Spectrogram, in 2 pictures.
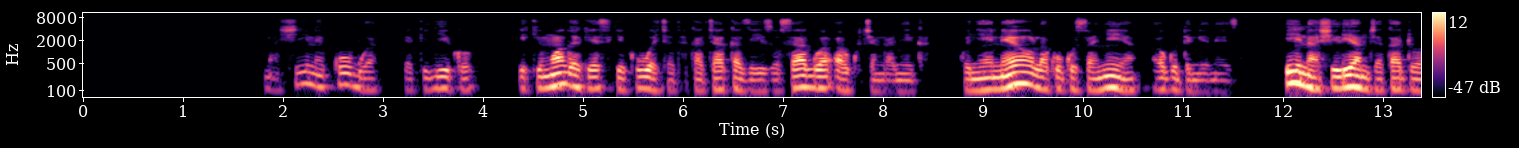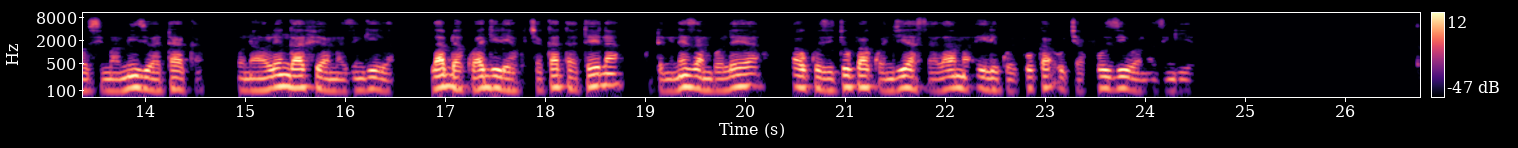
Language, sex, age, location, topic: Swahili, male, 18-24, Dar es Salaam, health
